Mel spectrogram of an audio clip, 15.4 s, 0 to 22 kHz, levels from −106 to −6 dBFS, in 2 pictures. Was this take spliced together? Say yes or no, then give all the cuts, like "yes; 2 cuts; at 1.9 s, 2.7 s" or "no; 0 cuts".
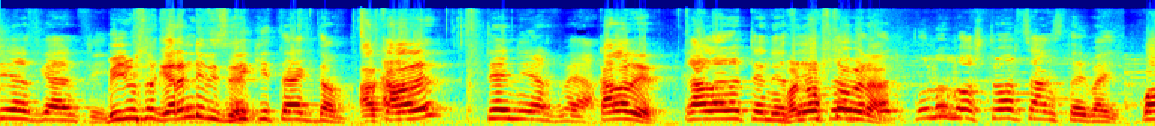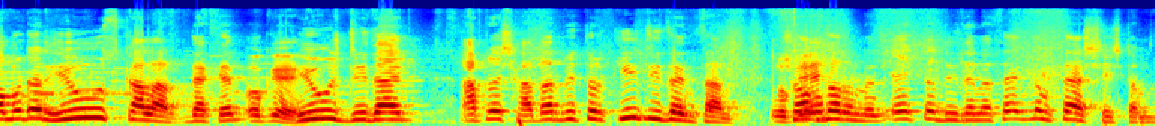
yes; 1 cut; at 7.5 s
